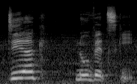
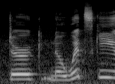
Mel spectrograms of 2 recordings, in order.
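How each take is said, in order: First: The name is pronounced the German way. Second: The name is pronounced the American way. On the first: "in German we call him" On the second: "Americans like to refer to him as"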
